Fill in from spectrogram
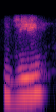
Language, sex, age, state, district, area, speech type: Urdu, female, 45-60, Bihar, Gaya, urban, conversation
